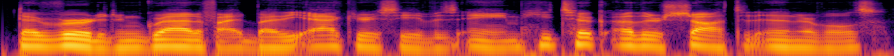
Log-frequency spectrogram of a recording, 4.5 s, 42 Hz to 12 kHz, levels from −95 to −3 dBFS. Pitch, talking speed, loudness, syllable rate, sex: 105 Hz, 200 wpm, -19 LUFS, 5.8 syllables/s, male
